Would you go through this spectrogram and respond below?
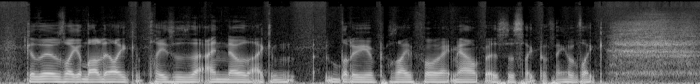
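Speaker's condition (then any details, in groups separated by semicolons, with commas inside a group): Cerebral palsy; speech impediment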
